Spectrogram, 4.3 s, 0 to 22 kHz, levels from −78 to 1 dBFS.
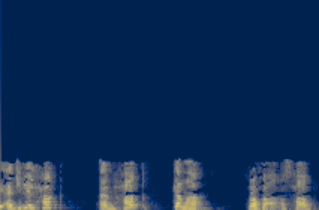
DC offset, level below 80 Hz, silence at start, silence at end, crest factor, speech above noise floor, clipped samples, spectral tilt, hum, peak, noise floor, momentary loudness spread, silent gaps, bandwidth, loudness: under 0.1%; -74 dBFS; 0 s; 0.1 s; 20 dB; 46 dB; under 0.1%; -5.5 dB/octave; none; -2 dBFS; -65 dBFS; 7 LU; none; 5.4 kHz; -20 LUFS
